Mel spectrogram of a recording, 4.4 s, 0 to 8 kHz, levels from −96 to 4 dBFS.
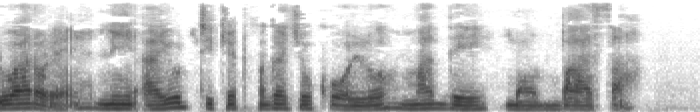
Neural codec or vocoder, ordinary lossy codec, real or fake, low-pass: codec, 16 kHz, 4 kbps, FreqCodec, smaller model; MP3, 32 kbps; fake; 7.2 kHz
